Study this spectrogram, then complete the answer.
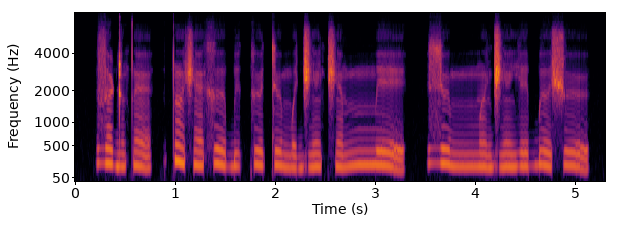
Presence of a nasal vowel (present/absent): present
